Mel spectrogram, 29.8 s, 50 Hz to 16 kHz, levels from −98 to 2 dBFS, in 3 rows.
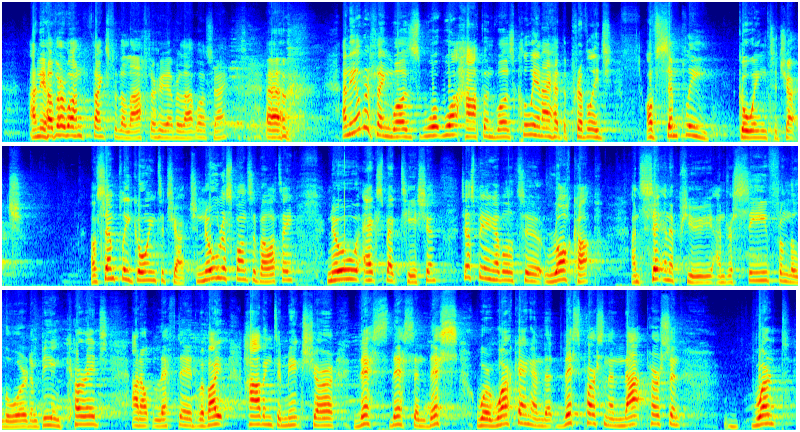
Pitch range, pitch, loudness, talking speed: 175-225 Hz, 205 Hz, -18 LUFS, 165 wpm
